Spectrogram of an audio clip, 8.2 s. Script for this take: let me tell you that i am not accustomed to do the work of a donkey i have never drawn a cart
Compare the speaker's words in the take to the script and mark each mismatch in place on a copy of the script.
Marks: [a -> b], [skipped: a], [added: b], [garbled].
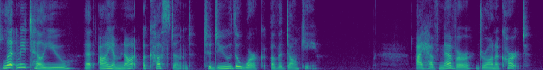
let me tell you that i am not accustomed to do the work of a donkey i have never drawn a cart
